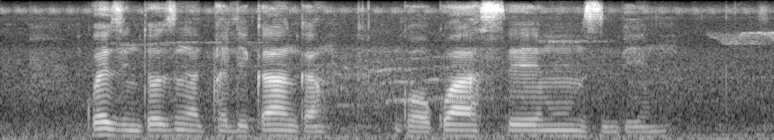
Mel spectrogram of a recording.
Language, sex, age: Xhosa, male, 19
